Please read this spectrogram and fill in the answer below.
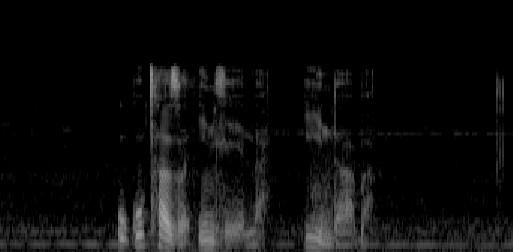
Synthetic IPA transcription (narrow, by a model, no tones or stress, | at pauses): ukʼuǀʰazaʔind͡ɮʱɛla | indʱaːɓa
